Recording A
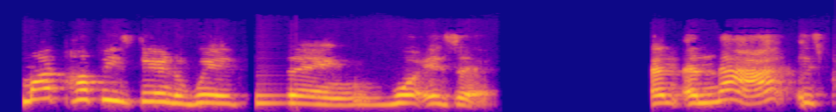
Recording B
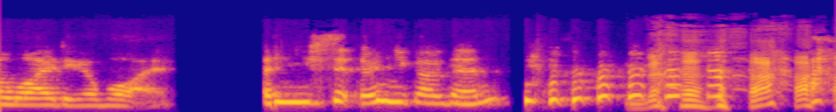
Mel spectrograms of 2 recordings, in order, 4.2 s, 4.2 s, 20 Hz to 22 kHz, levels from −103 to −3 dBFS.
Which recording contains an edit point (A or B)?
B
